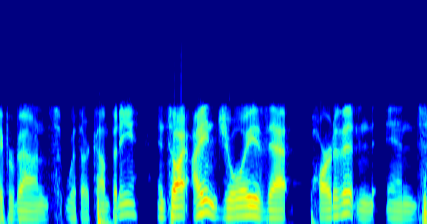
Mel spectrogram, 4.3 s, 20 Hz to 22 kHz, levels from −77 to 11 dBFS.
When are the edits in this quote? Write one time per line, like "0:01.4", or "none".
0:01.4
